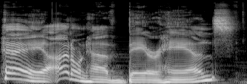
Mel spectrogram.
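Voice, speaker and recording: A man giving live commentary on a game as a streamer, jokey, with repeated asides and drawn-out reactions. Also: medium pitch, wildly swooping pitch, music in the background.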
